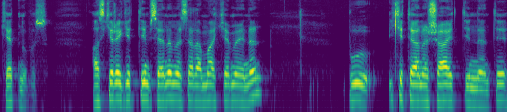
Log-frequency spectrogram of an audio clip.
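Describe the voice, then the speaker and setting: This man has a dark, mellow tone at a medium pitch. He speaks very slowly with fairly even intonation and long, frequent pauses. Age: 70s. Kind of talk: casual personal recollection.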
